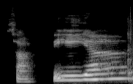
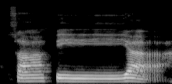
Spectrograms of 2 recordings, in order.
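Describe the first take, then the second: First: Sophia with a questioning rise on the second syllable; checking the name. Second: Sophia with the weight on the second syllable, so-FI-a; stress on second syllable. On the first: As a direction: try Sophia again as a question. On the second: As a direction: lean on the FI in Sophia. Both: Shown as a demonstration. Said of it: "Emphasis on second syllable".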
